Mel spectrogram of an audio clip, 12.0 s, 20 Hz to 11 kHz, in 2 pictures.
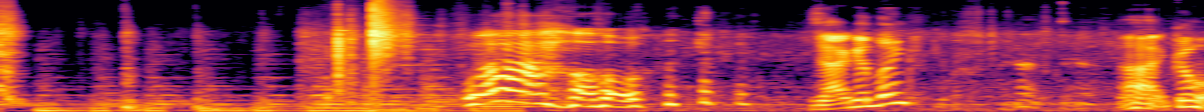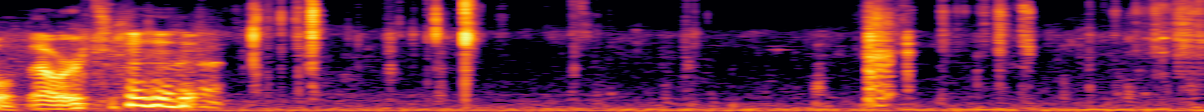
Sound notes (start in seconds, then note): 2.6 laughs; 6.5 laughing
